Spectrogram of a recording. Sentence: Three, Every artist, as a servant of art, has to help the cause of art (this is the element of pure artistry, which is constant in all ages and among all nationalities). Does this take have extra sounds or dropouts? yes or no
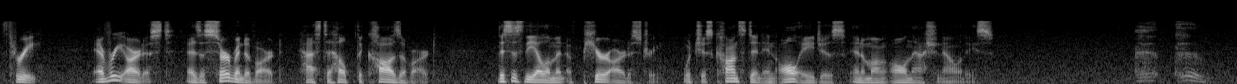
yes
